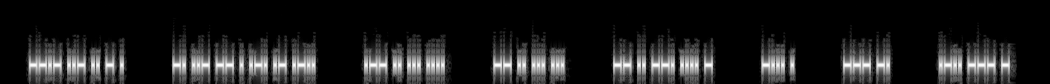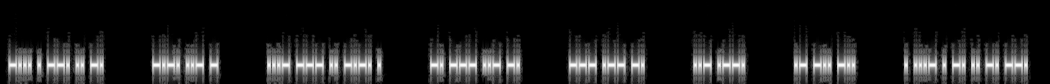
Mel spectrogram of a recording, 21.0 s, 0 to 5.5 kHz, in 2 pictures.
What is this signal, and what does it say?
Morse code, heard as a keyed tone, about 50 wpm, 600 Hz. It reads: QUITE NUMERAL WISH MISS MIGHT BE ON LOT BEGIN CUT VOICE NOUN OWN UP ADD EVENING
